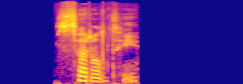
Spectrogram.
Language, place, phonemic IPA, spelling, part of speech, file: English, California, /ˈsʌt(ə)lti/, subtlety, noun, En-us-subtlety.ogg
- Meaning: The quality of being subtle.: The quality of being scarcely noticeable or difficult to discern. (of things)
